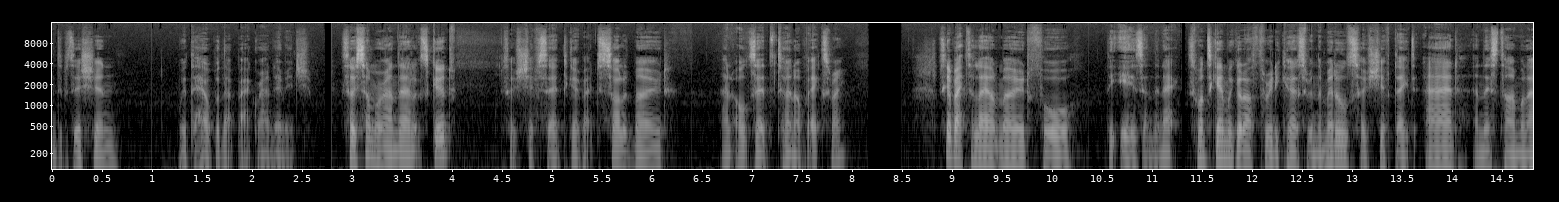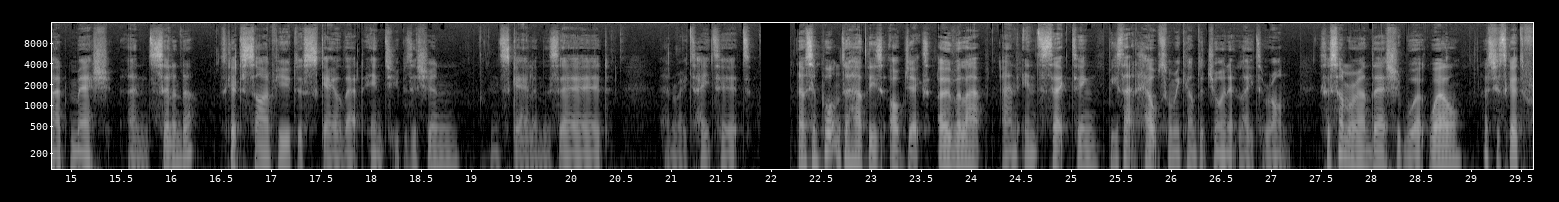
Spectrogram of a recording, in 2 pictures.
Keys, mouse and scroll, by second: 1.1 KP_3, 1.4-2.7 drag, 4.5 shift+z, 5.1-7.1 middle drag, 7.1 alt+z, 7.8 middle click, 8.4-10.0 ctrl+middle drag, 11.1-13.2 middle drag, 13.2 shift+a, 16.5 KP_3, 17.5 s, 18.9 r, 19.0 s, 20.2 r, 20.8 g, 28.9 KP_1.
